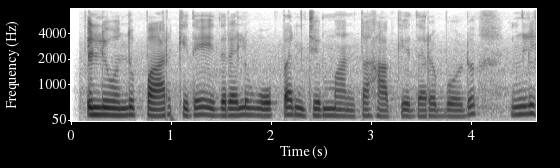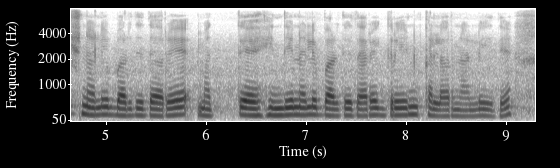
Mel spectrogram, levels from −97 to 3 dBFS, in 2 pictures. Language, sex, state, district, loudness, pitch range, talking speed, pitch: Kannada, female, Karnataka, Mysore, -22 LUFS, 170-195 Hz, 130 wpm, 180 Hz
